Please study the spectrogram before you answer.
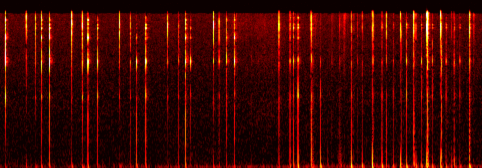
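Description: Fingernails tap the sides of a small, unlit glass jar candle, a clear glass holder filled with solid green wax, close to the mic. The result is a quick, uneven run of sharp, bright clicks with a faint glassy ping that dies away instantly, over a quiet low hum.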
